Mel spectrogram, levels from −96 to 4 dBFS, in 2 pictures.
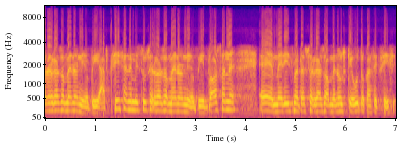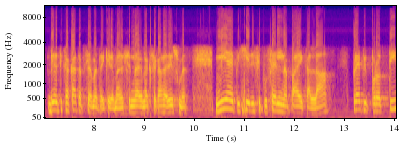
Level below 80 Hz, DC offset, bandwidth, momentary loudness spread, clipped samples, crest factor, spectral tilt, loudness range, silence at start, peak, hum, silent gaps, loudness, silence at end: -42 dBFS; under 0.1%; 10.5 kHz; 4 LU; 0.1%; 8 dB; -5 dB/octave; 1 LU; 0 s; 0 dBFS; 50 Hz at -40 dBFS; none; -8 LUFS; 0 s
